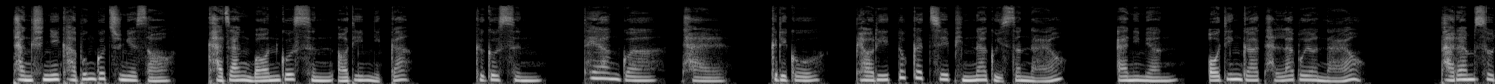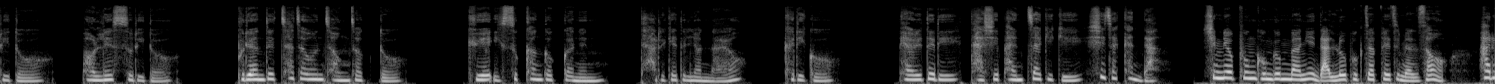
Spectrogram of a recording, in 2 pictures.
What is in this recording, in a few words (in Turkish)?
Korece Kadin, seslendirme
